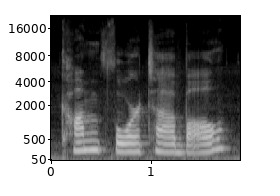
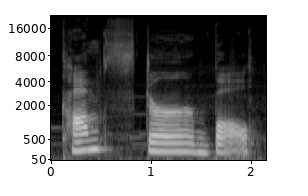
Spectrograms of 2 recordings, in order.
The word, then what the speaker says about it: comfortable: The word comfortable is often tricky for non-native speakers because it looks like it should be comfortable, four syllables, but in American English, we tend to say it with just three.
